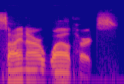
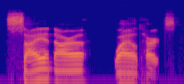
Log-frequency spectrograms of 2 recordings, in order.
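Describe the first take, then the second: First: It is said at normal, quicker speed. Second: It is said more slowly and carefully.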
